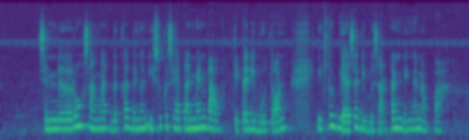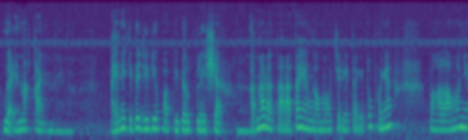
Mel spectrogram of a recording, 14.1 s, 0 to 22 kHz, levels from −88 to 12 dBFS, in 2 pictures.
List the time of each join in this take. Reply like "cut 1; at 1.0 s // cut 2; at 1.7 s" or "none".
cut 1; at 3.4 s // cut 2; at 10.7 s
